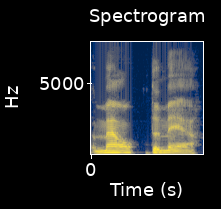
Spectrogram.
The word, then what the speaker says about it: mal de mer: Here's my French pronunciation for you. What illness is known as mal de mer?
